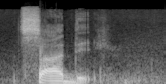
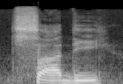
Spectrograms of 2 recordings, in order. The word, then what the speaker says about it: tzadi: Now, by the way, I have changed the pronunciation to reflect both ways. Instead of saying tzadi, I said tzadi. But then I also said tzadi sofit, TS instead of TZ.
